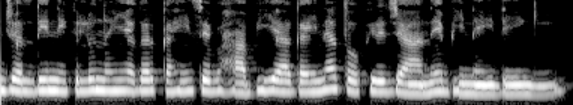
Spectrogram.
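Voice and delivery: ordinary delivery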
